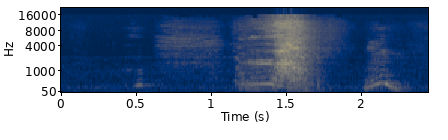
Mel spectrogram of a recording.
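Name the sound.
sneeze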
